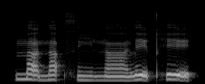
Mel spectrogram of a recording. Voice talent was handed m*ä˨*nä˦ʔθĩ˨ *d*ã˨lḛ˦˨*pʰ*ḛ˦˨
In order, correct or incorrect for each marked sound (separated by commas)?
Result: incorrect, incorrect, correct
